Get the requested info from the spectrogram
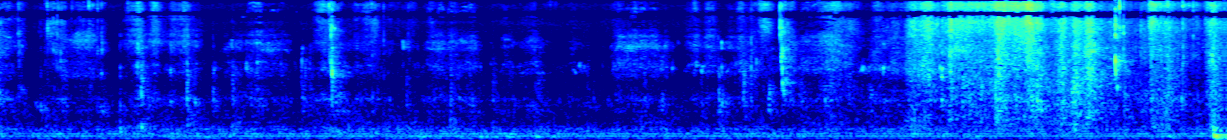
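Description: Faint chewing of a breaded chicken nugget with small wet mouth clicks, a little busier near the end, over a low steady hum.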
